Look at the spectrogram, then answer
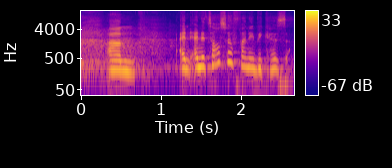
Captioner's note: laughing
